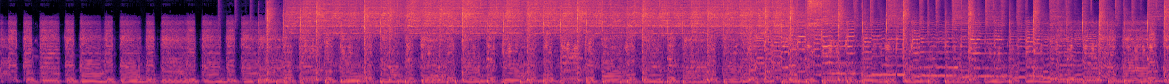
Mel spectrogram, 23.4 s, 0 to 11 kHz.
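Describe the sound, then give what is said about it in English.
A loud instrumental rock track from a guitar player's new album, previewed before release, with driving electric guitar over steady drums, playing continuously with no vocals; the sound opens up and brightens a few seconds in. “It is. And it's actually out September 8th, but we're going to preview it right here. You're going to hear some juicy tracks.”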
